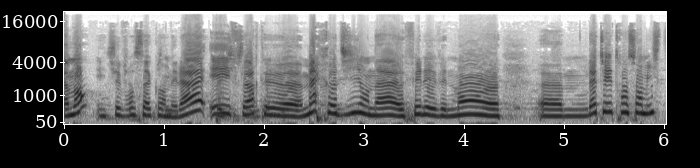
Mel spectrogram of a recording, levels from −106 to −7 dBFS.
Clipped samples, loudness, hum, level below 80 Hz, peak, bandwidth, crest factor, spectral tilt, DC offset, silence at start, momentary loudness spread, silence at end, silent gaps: under 0.1%; -24 LUFS; none; -56 dBFS; -16 dBFS; 17.5 kHz; 6 dB; -5 dB/octave; under 0.1%; 0 s; 6 LU; 0.1 s; none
